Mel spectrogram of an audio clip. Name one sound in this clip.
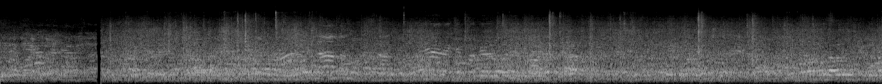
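Domino tiles click on a wooden table.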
